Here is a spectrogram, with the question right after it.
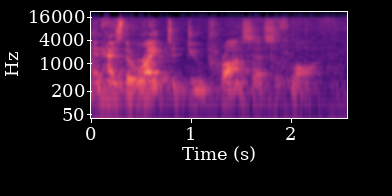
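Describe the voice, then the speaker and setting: Noticeable background noise and audible room echo accompany a man speaking at a moderate pace. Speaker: public defender and political science lecturer. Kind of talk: public talk. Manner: projecting, raised voice.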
